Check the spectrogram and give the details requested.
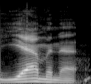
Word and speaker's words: Yeomanette: Manetta. so you all right. The first that you said Yeomanette. So like YEAM. Not like yeah, man. Like yo, Manetta.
